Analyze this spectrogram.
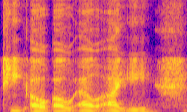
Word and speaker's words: Thule: call themselves the Thule, like Thule, but pronounced Toolie.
